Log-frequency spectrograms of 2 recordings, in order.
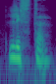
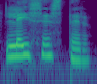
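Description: First: The word is shortened to about two syllables. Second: Every written syllable is pronounced in full. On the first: The speaker calls it right. "¿Y cómo se pronuncia?" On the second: The speaker calls it wrong. "tendemos muchísima tendencia a decir Leicester"

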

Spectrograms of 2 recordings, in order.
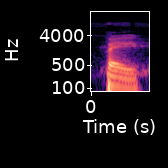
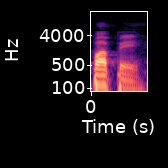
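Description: First: The name is pronounced the original foreign way. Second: The name is pronounced the Spanish way. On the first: "Y en el original" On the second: "En castellano"

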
